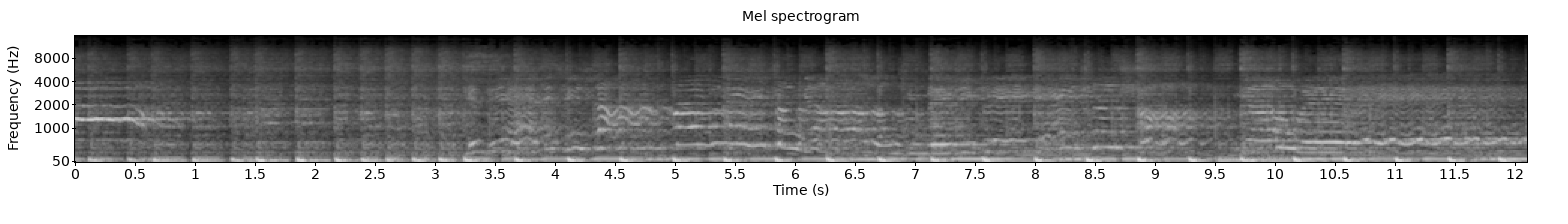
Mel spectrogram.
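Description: A woman sings an Asian pop song into a microphone over a loud amplified backing track with a heavy, steady bass beat; her voice comes in about three seconds in.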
